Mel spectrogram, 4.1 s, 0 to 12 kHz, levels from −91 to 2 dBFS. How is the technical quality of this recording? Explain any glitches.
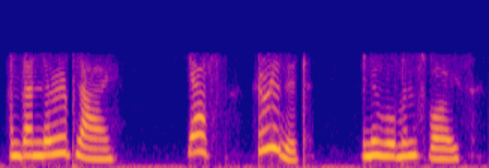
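Technical quality is poor, because the speech has passed through a very low-rate telephony codec. Throughout the clip, G.723.1 codec damage is heavy. The codec models the voice in coarse 30 ms frames and, at a rate that points to about 6.3 kbit/s, cuts everything above 3.8 kHz. The speech sounds muffled and hoarse, with smeared consonants.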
